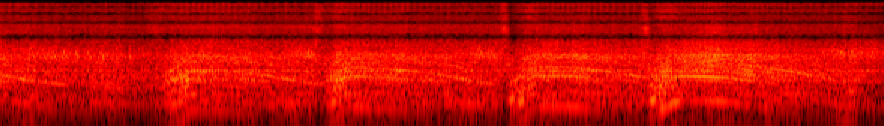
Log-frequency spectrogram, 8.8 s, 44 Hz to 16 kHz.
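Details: BMW E36 328i M52, 175,000 km, M50 intake, M3 EU headers and exhaust: a light, fast tick under idle and rev blips. It persists despite new lifters, chain tensioners, upper chain, VANOS seal and injectors, with oil and fuel pressure and cam clearance checked. Source unknown.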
